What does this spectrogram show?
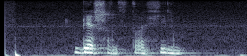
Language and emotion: Russian, neutral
